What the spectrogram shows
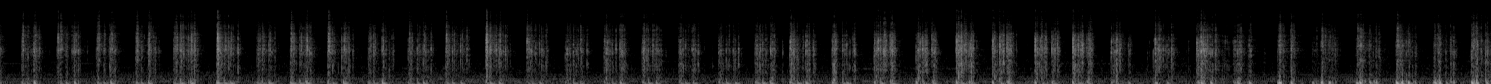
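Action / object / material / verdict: tap / small clear plastic compartment case / plastic / none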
